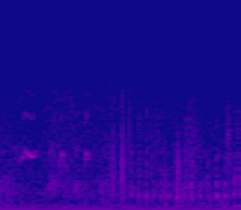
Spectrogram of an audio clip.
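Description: Faint guinea pig sounds from a male in a dominance dispute: a few short, high squeaks near the start, then a low, rapid pulsing like a guinea pig's rumble, with light pattering of small feet on a towel.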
